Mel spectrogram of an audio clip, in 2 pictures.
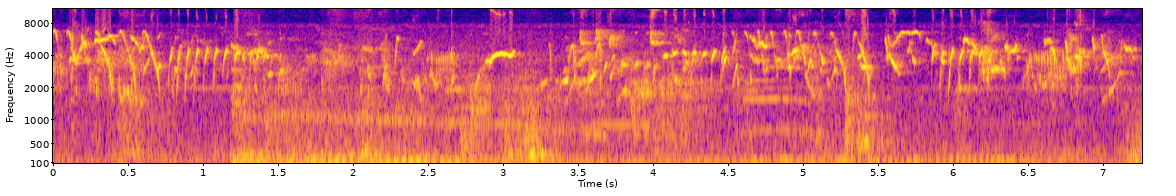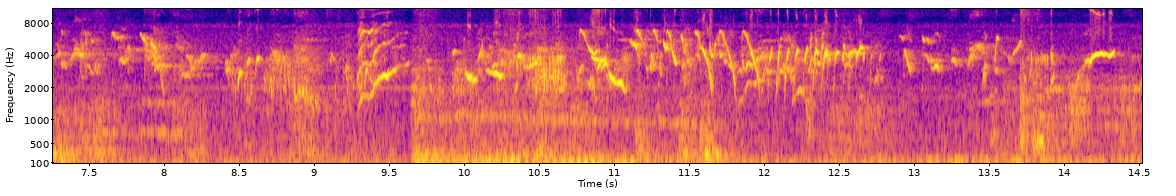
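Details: Young canaries learning to sing in a group of three, a busy chorus of high chirps, fast trills and sweeping whistled notes running continuously over a low background hum.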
